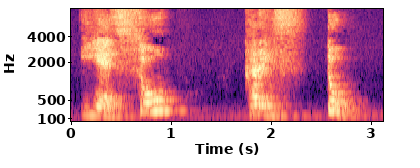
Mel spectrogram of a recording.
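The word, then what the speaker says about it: Ἰησοῦς Χριστός: Señor Jesucristo que sería y su cristu no y Cristo no sino que se va a leer este di tongo como si fuera una vocal u y es su cristu ese es uno de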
